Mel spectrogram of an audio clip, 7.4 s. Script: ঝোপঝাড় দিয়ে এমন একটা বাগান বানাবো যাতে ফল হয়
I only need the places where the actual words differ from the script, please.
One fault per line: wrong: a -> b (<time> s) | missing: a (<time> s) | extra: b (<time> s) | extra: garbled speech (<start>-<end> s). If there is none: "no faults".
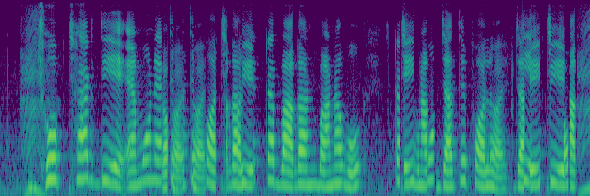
extra: garbled speech (2.0-3.2 s)
extra: garbled speech (4.8-5.4 s)
extra: garbled speech (6.4-7.2 s)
